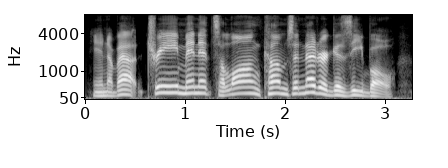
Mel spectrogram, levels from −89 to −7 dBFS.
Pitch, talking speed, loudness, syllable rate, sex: 175 Hz, 145 wpm, -16 LUFS, 5.9 syllables/s, male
